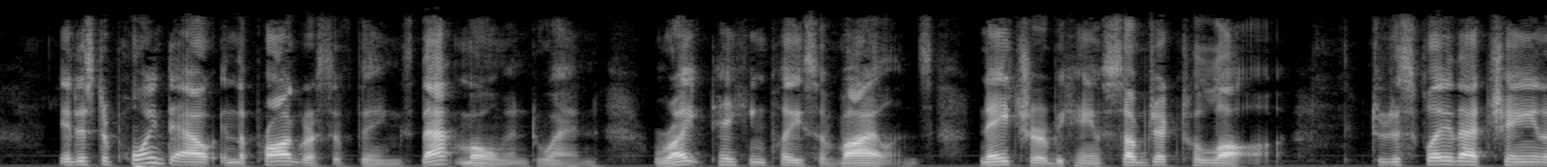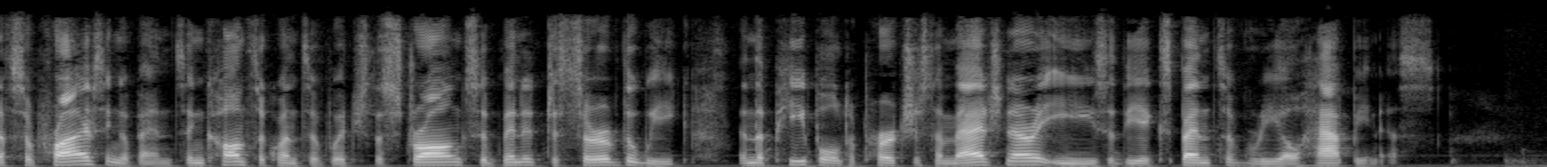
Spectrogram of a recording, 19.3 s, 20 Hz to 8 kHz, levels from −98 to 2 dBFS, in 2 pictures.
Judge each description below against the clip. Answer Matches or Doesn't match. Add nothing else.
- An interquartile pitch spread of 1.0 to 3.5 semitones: Doesn't match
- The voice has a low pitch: Matches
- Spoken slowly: Doesn't match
